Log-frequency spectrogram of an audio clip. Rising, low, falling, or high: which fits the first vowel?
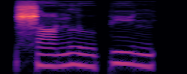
rising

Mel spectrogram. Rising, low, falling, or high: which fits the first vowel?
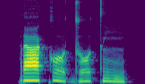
high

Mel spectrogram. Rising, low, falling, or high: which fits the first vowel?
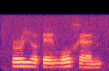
low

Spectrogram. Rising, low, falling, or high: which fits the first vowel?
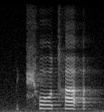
high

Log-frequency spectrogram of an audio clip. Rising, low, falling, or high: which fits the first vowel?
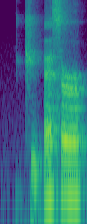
low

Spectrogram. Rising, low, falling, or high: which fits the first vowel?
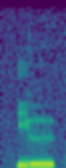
low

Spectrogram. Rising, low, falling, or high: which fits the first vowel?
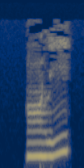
low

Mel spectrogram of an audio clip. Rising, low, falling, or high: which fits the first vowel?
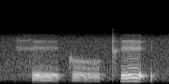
low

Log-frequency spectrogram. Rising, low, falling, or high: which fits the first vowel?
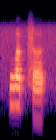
high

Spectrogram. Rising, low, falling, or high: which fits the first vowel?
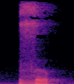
low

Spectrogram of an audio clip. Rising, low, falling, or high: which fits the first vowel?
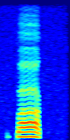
falling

